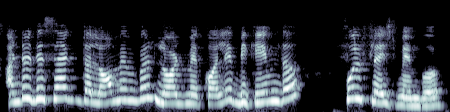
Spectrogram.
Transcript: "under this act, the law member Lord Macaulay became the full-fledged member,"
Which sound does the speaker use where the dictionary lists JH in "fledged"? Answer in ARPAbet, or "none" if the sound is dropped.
SH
